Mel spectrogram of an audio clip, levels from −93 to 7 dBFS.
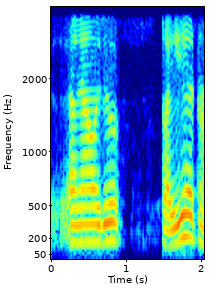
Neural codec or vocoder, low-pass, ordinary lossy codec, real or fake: none; 3.6 kHz; none; real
